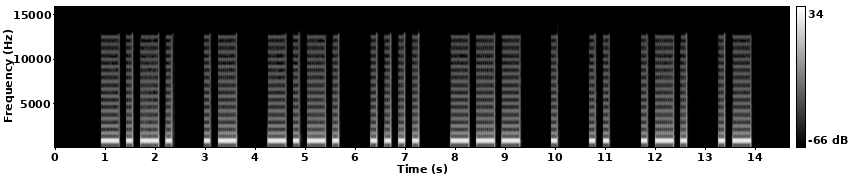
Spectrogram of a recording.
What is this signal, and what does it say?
Morse code, heard as a keyed tone, about 9 wpm, spaced as for 7 wpm, 840 Hz. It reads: CACHOEIRA
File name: cw / py2lcd / 09-PY2LCD-Li��o 18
